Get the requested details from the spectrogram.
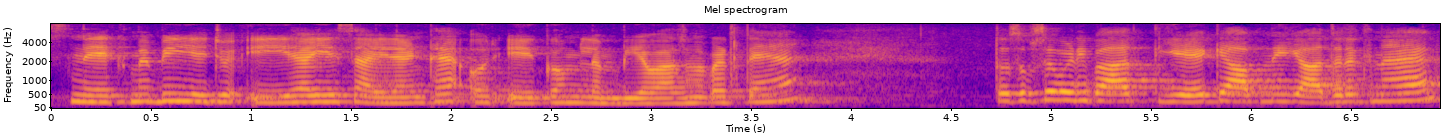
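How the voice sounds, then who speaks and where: A woman's voice: on the high side, normal speed, a little mellow, echoey room, dull audio. A woman teaching young children English phonics in Hindi, saying each word over and over and stretching out its vowel sounds. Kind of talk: phonics lesson for kids.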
